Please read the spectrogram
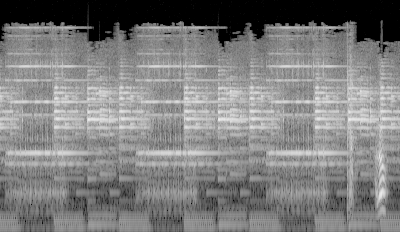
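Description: A mobile phone's electronic ringtone playing a short tune with a bass line, repeating over and over.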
